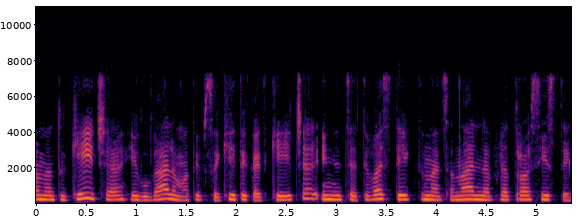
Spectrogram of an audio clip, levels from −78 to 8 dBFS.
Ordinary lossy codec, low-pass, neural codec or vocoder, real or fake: AAC, 64 kbps; 7.2 kHz; none; real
